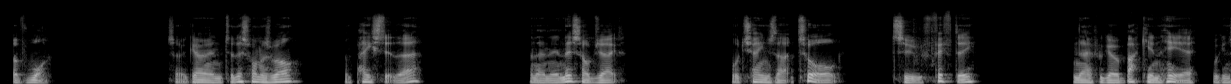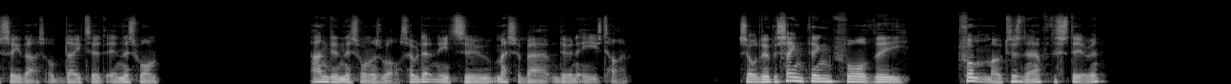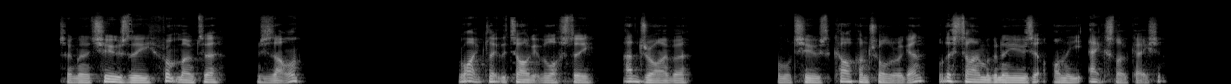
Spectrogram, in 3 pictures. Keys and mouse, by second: 3.7 right click, 6.1 click, 8.3-9.4 drag, 23.1 shift+middle click, 23.5 middle click, 26.8 click, 29.0 middle click, 29.6-36.9 right drag.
